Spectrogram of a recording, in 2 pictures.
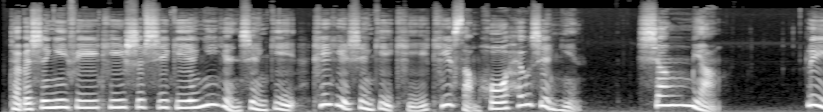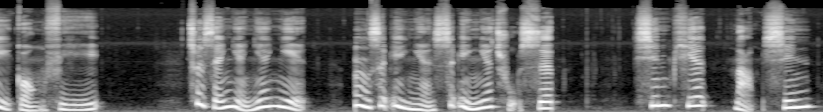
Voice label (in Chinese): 客語; 臺北市; 有聲公報; 市議員; 臺北市議會第14屆議員第1選舉區 (士林、北投區)候選人介紹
